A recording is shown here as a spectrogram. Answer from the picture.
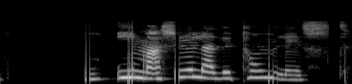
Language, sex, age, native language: Icelandic, male, 12, Polish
